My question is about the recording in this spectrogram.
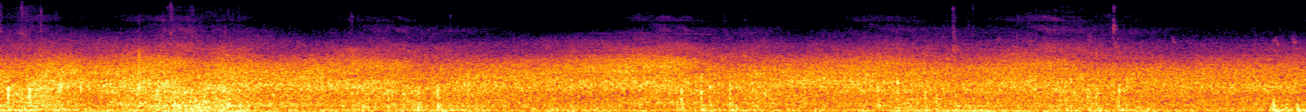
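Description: Steady road noise of a car driving at an even pace: a low tyre-and-engine rumble with no changes in speed.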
